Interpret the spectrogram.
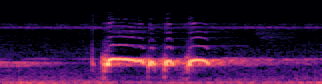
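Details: One short phrase from a loud local zebra dove: a sharp clipped note then a run of rolling, looping coos lasting about half a second, with a faint steady whine behind.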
